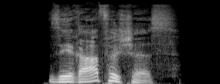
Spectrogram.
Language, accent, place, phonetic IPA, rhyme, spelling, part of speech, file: German, Germany, Berlin, [zeˈʁaːfɪʃəs], -aːfɪʃəs, seraphisches, adjective, De-seraphisches.ogg
- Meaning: strong/mixed nominative/accusative neuter singular of seraphisch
